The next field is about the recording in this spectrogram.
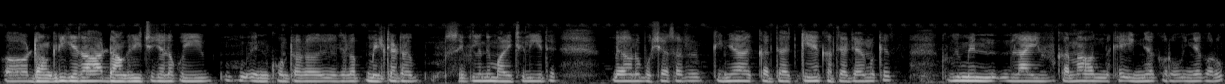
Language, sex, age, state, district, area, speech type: Dogri, male, 30-45, Jammu and Kashmir, Jammu, urban, spontaneous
